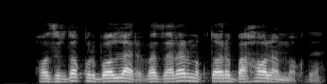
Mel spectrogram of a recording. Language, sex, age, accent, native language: Uzbek, male, 18-24, Jizzax, Uzbek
